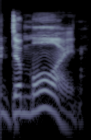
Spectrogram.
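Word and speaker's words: Des Moines: oh where is it de Moes Iowa I'll give you a second guess de Mo's Iowa beautiful uh beautiful Iowa I believe the I believe the S is silent de Mo Jesus Christ we're gonna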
